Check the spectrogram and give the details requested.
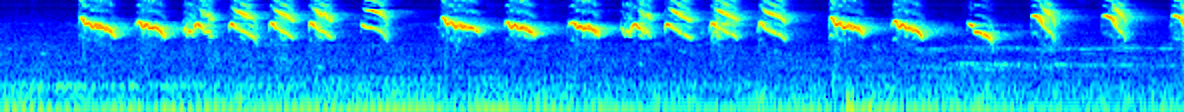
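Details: Bush lark song offered as fine material for training other birds: sharp, high, slurred chirps in uneven runs, some buzzy, with a short pause near the middle. The background is quiet apart from a low hum.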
